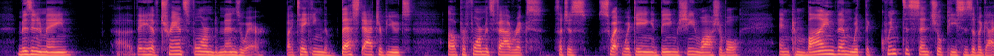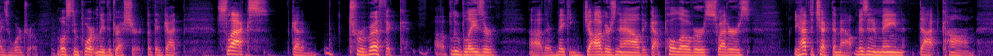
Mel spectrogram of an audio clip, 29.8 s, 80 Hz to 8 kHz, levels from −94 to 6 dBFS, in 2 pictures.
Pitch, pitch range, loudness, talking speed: 150 Hz, 140-160 Hz, -23 LUFS, 135 wpm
